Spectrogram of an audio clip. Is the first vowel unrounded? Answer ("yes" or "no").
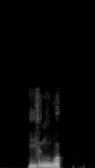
yes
